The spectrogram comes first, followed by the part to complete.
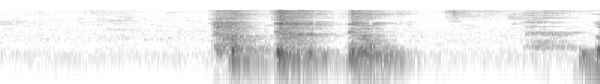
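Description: A person coughs three times in quick succession, starting about a second and a half in.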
